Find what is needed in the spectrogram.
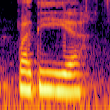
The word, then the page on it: badia: sanlucasquiavini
